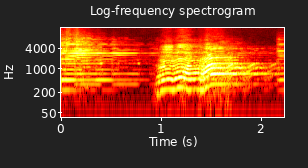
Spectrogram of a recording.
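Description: Live qawwali music: a held note fades out, then a woman's voice comes in about a second in, singing a wavering, ornamented line into a microphone.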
